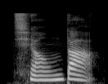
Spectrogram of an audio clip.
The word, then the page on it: 强大: qiáng dà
